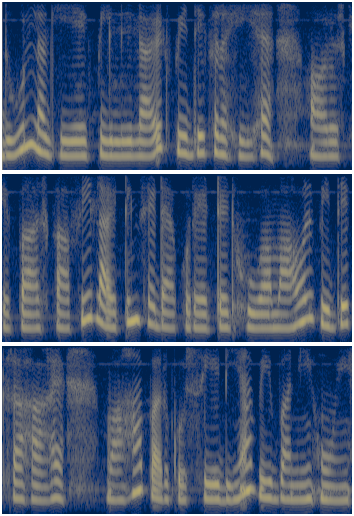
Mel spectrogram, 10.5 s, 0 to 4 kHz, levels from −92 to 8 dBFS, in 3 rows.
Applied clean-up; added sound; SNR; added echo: none; none; none; none.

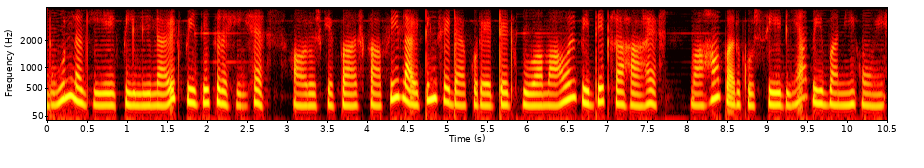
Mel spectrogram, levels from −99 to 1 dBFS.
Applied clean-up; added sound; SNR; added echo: neural separator model SepFormer WHAMR!.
